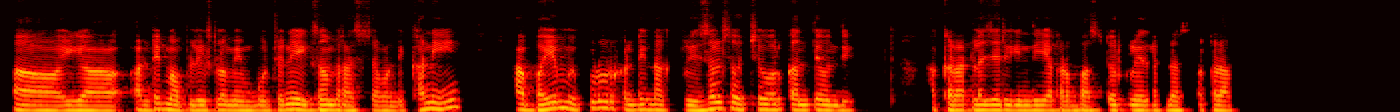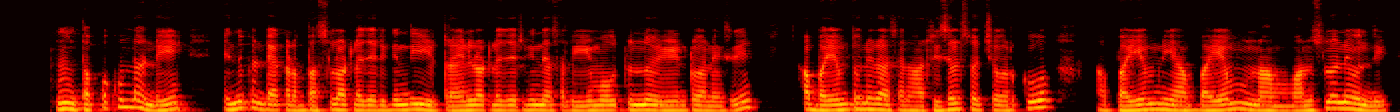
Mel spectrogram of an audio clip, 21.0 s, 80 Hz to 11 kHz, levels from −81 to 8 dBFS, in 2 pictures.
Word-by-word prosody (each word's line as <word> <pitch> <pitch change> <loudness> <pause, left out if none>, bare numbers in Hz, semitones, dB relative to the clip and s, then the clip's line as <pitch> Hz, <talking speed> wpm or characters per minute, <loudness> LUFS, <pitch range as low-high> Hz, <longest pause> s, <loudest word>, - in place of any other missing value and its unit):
ఆహ్, 135 -2 +3
ఇగా 135 -1 +2 0.4
అంటే 140 +4 -2
మా - - +4
ప్లేస్‌లో 140 +1 0
మేము 135 -1 0
కూర్చొని 145 +3 0
ఎగ్జామ్స్ 145 0 +2
రాసేసాం 135 0 -4
అండి. 130 - -6
కానీ 175 +2 +2 0.6
ఆ - - +6
భయం 175 +6 +3
ఎప్పటి 185 +5 -3
వరకు 190 -4 -4
అంటే, 145 +1 0
నాకు 140 0 -3
రిజల్ట్ 175 +7 +1
వచ్చేవరకు 155 -1 -1
అంతే 145 +1 +1
ఉంది. 135 -1 -2 0.6
అక్కడ 145 -1 0
అట్లా 145 0 +1
జరిగింది, 140 -1 +2
అక్కడ 135 0 -3
బస్ 135 0 -3
దొరకలేదు. 140 -1 0
ప్లస్ 135 0 -2
అక్కడ 140 -2 -1 1.7
హ్మ్. 175 0 +5
తప్పకుండా 185 +9 -2
అండి. 140 0 +2 0.4
ఎందుకంటే, 175 -1 +2
అక్కడ 140 -1 -3
బస్సులో 135 +3 -1
అట్లా 145 -1 -2
జరిగింది. 145 +3 +2
ఈ - - 0
ట్రైన్‌లో 135 +2 +2
అట్లా 140 0 -2
జరిగింది. 145 0 +2
అసలు 135 -1 -7
ఏమవుతుందో? 140 +1 +3 0.2
ఏంటో? 135 +1 -3
అనేసి, 130 +5 -3 0.5
ఆ - - +5
భయంతోనే 155 +4 +2
రాసాను. 140 -2 -2
ఆ - - -2
రిజల్ట్స్ 160 +5 -1
వచ్చేవరకు 145 +4 -3 0.5
ఆ - - -5
భయంని, 155 +4 +2
ఆ - - +1
భయం 140 +5 +1 0.2
నా 130 - +2 0.2
మనసులోనే 175 +8 +2
ఉంది. 130 -2 +1
145 Hz, 165 wpm, -23 LUFS, 135-155 Hz, 1.7 s, ఆ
